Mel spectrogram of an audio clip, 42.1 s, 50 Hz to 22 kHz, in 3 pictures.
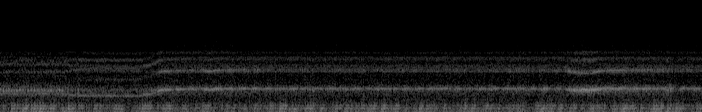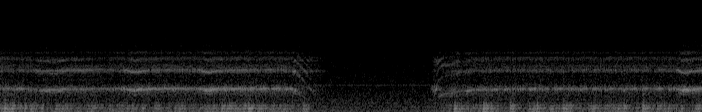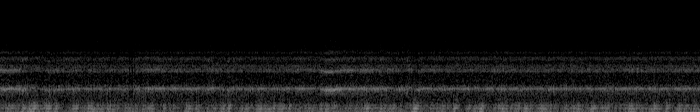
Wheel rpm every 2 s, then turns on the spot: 170, 180, 220, 230, 230, 230, 230, 230, 230, 230, 60, 60, 220, 230, 230, 230, 230, 230, 240, 230, 230.
none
